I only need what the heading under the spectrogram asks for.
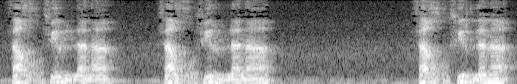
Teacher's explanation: هذا الصوت الذي نسمعه هو عملية مرور الهواء من بين أقصى اللسان وأصل اللهاء، هذه المنطقة الرطبة الرخوة، تكاد هذه الرطوبة تمنع الهواء أثناء مروره فتزاحم وتكسر من الكسر الجبر على الرجوع، والهواء يريد أن يمر. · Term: صوت الغين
